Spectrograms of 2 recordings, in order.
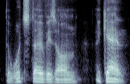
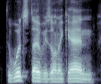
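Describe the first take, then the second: First: It is read at a slower, calmer pace. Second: It is read at a quicker, less calm pace.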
